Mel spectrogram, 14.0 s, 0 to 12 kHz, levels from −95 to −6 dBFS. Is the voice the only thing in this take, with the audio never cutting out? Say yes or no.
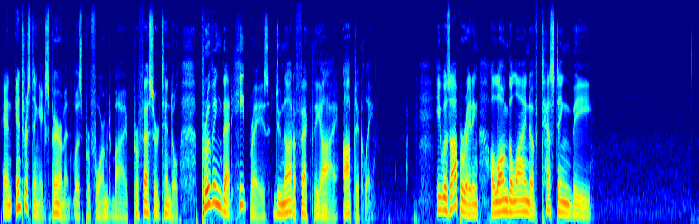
yes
